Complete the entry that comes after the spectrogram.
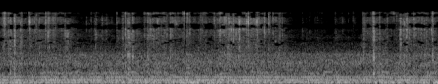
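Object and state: Bar soap cut into cubes.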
